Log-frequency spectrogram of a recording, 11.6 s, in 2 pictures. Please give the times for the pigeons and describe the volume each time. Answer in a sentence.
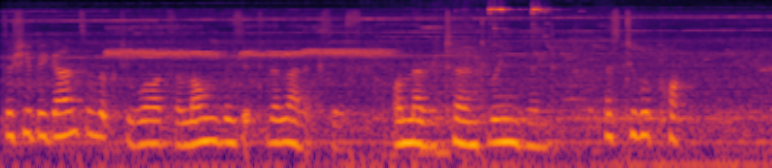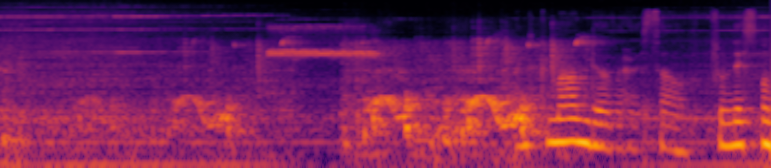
The pigeons can be heard from 2.7 to 10.8 s, getting louder.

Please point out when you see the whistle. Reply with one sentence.
You can hear the whistle from 0.8 to 3.0 s and from 7.8 to 8.7 s.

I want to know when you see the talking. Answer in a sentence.
You can hear the talking from 0.0 to 5.1 s and from 9.6 to 11.5 s.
